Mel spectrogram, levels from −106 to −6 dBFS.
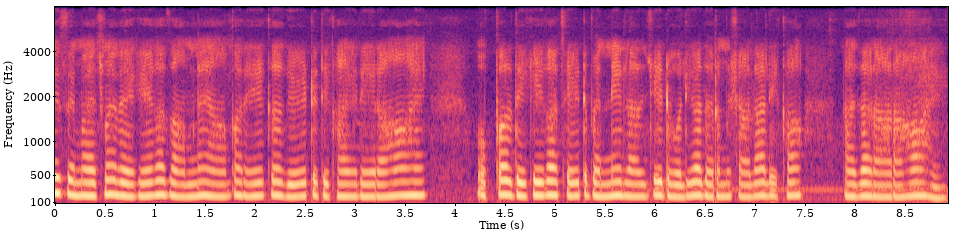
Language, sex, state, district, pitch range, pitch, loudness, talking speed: Hindi, female, Rajasthan, Jaipur, 185-200 Hz, 190 Hz, -16 LUFS, 160 wpm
